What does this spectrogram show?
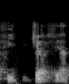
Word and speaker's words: features: media itu adalah features dia bacanya fiturnya tulisannya Fit pihak tools Tapi bacanya features nah fitur ini adalah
